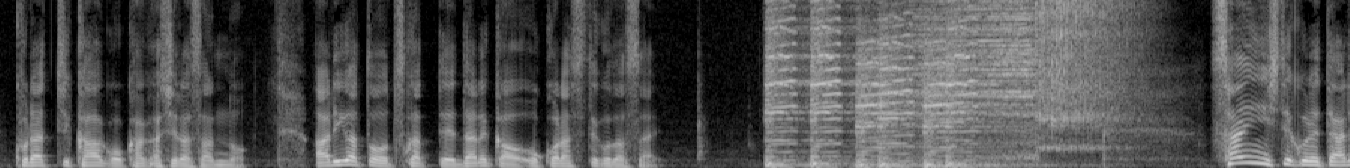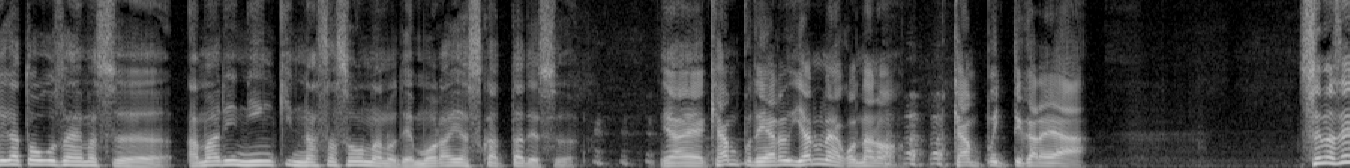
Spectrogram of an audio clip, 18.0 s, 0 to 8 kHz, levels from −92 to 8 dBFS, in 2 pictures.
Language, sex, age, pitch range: Japanese, male, 40-59, 135-225 Hz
